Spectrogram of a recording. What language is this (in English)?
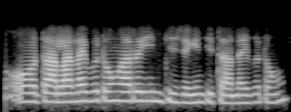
Bodo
